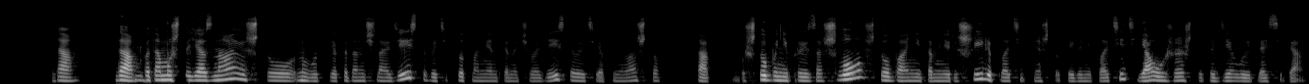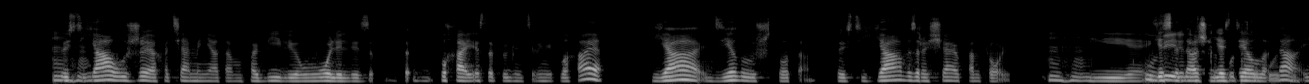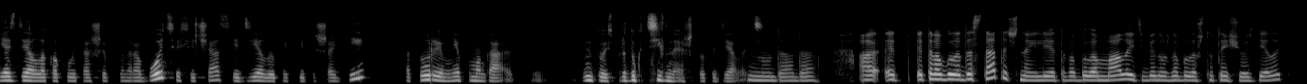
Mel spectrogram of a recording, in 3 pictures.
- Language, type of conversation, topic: Russian, podcast, Как вы восстанавливаете уверенность в себе после поражения?
- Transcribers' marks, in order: tapping; grunt; other background noise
